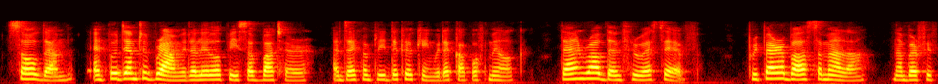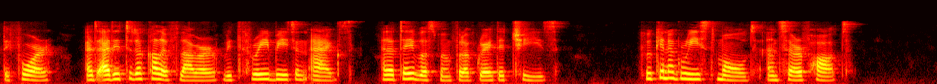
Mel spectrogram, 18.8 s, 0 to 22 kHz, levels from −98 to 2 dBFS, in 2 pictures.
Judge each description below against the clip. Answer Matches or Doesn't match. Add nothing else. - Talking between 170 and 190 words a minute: Matches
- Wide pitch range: Doesn't match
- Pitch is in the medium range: Doesn't match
